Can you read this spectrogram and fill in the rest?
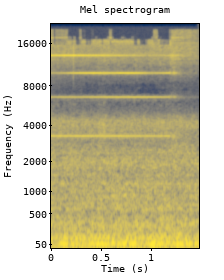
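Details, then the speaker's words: Multimeter continuity buzzer testing the coil wires of a new washing machine drain pump motor: one continuous high-pitched tone confirming a closed circuit. "You can see that the ohm meter is letting you know that the circuit is closed. That's what that beeping is for."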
